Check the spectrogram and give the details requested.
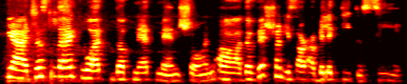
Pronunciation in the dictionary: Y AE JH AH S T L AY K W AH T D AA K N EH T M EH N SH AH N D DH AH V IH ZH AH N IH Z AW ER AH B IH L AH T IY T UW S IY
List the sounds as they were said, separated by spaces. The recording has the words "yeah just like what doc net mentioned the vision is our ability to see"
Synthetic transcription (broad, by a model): Y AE JH AH S T L AY K W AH T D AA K N EH T M EH N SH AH N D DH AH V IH SH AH N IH S AW ER AH B IH L AH T IY T UW S IY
